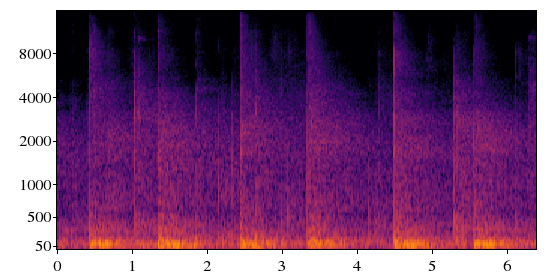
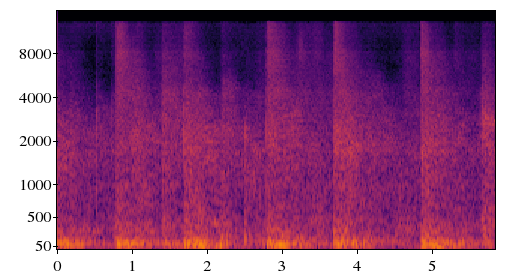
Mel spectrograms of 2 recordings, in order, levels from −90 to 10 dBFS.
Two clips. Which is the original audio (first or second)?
first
